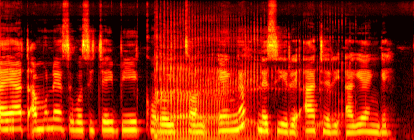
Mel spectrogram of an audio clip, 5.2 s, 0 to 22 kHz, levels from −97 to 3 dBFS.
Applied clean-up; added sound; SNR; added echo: none; Burping, eructation; 12 dB; none.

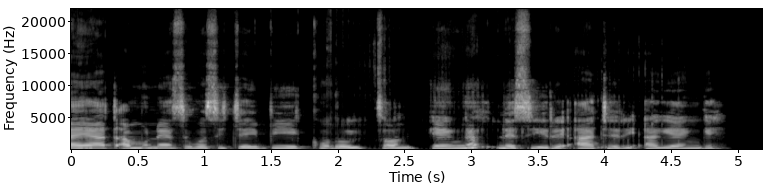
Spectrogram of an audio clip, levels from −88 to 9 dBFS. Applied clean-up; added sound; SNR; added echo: neural mask model Resemble Enhance denoiser.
